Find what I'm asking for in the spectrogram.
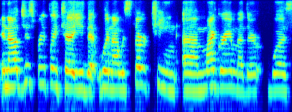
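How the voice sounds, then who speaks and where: A woman's normal speaking voice, medium-pitched, at a fairly quick pace with ordinary pitch variation. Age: 60s. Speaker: panelist in nonprofit webinar. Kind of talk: panel discussion, personal story.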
